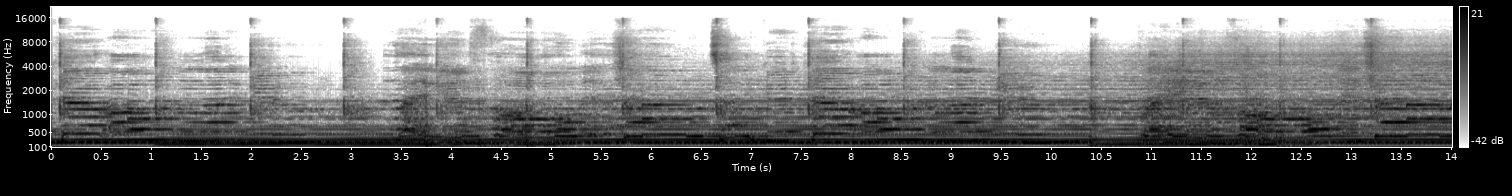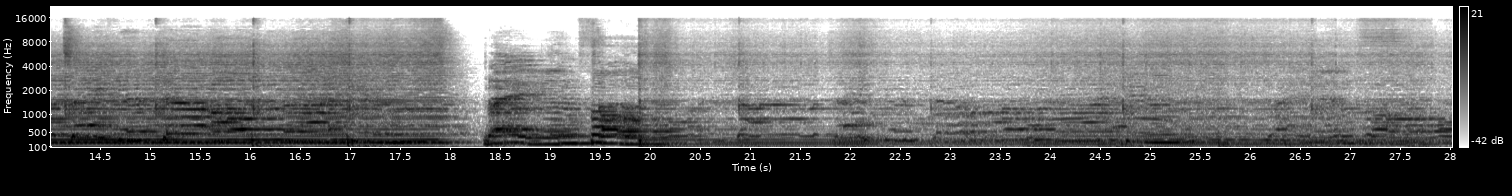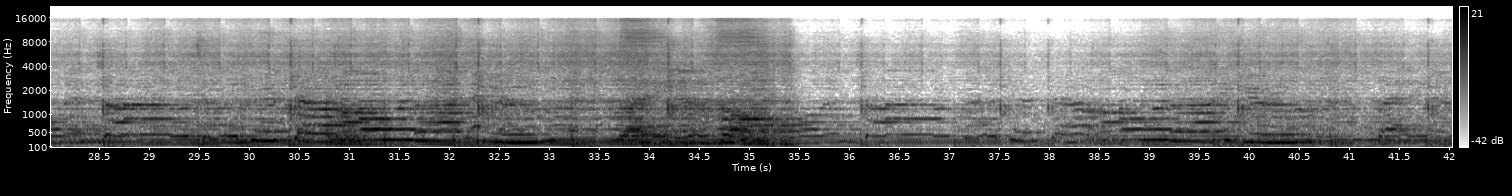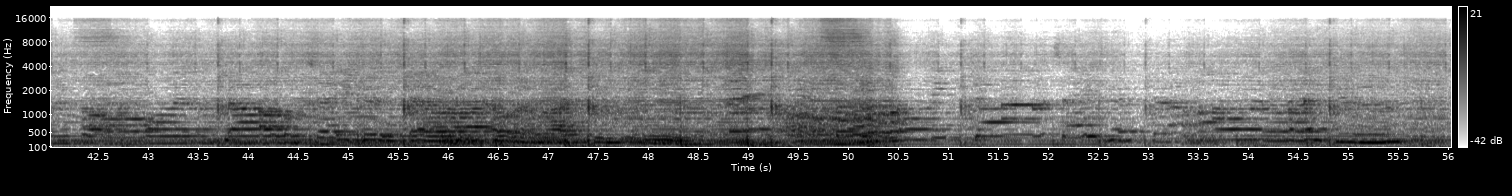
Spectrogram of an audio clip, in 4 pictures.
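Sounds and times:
deep steady sub-bass: 0:00.0 - 0:18.2, 0:19.9 - 0:56.0
keyboard chords: 0:00.0 - 0:56.0
wordless layered singing: 0:00.0 - 0:56.0.

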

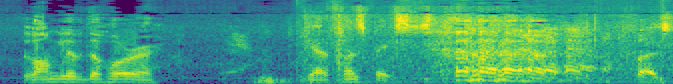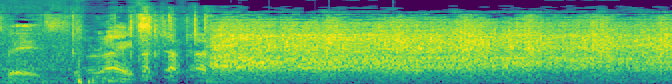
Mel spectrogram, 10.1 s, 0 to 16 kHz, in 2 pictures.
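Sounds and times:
loud static hiss: 0:00.0 - 0:10.0.

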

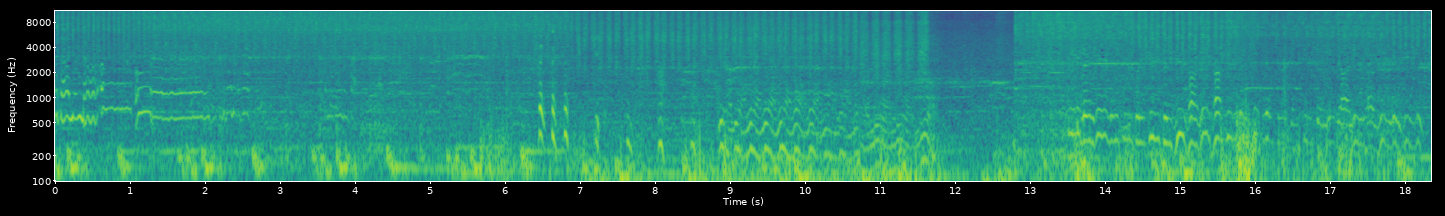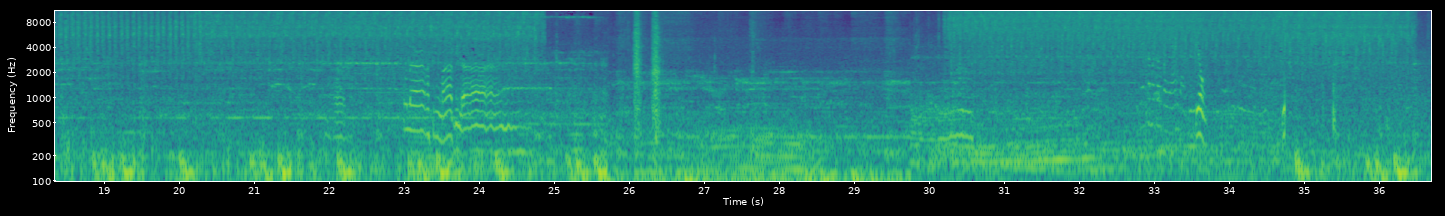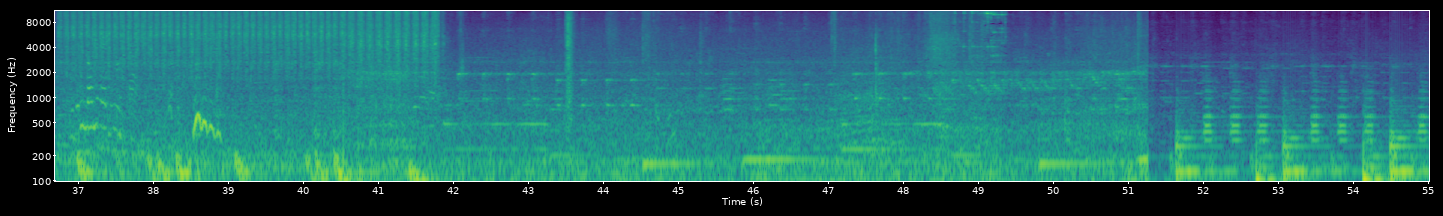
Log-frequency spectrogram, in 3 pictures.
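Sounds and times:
metal part rubbing on sandpaper: 0:00.0 - 0:11.8, 0:12.8 - 0:24.9, 0:30.1 - 0:41.9
background music: 0:00.0 - 0:55.0.

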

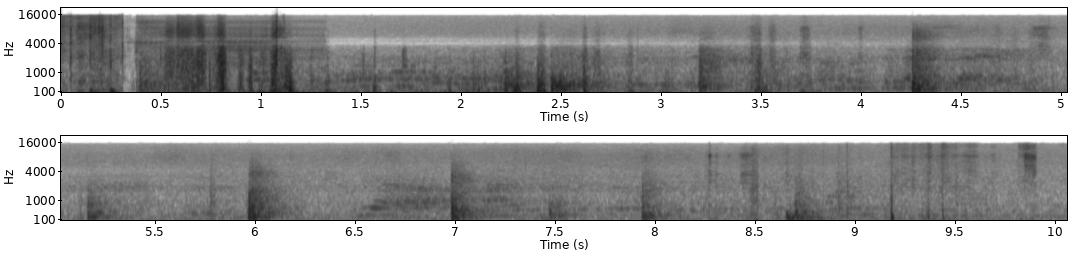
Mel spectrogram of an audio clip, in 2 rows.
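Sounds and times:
microphone handling noise: 0:00.0 - 0:06.2.

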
